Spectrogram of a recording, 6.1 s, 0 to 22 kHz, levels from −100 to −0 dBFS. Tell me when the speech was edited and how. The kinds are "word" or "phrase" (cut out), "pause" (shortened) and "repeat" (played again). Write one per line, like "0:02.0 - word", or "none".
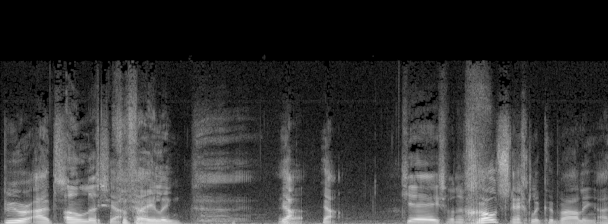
0:01.0 - phrase
0:02.7 - word
0:03.9 - pause
0:05.1 - word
